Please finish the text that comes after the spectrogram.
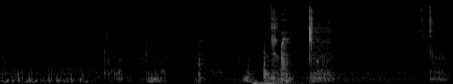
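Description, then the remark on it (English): Wet slurps of someone sipping a double IPA beer from a can: a quiet stretch, then a couple of short, louder liquid sucking bursts at the mouth, followed by a faint swallow-like sound. “Way, let's take a little sip-a-rooney.”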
